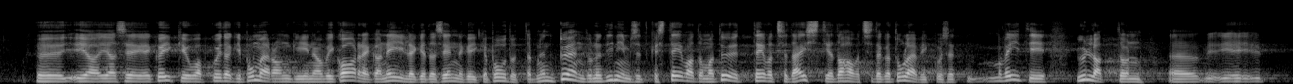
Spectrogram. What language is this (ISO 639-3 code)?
est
